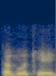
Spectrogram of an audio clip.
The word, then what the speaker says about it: Sublocade: Sorry, I probably mispronounced it. Sublocade.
